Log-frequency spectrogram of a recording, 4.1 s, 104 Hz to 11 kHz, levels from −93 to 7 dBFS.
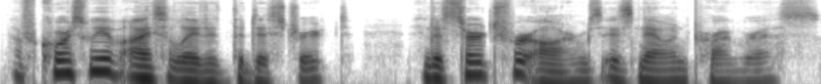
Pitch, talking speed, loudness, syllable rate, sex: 130 Hz, 235 wpm, -18 LUFS, 6.0 syllables/s, male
